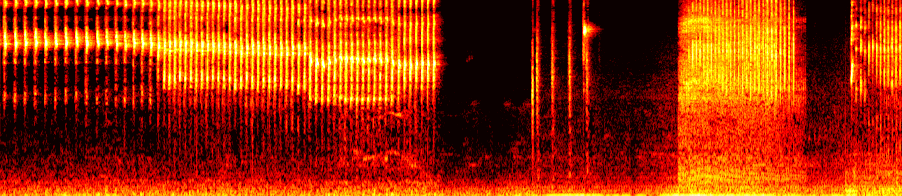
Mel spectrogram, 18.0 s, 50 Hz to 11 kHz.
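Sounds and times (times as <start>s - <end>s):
bird rapid high chirps: 0.0s - 8.9s, 10.6s - 12.1s, 16.9s - 18.0s.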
